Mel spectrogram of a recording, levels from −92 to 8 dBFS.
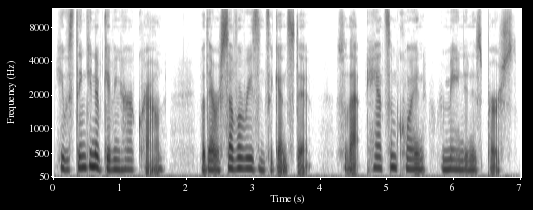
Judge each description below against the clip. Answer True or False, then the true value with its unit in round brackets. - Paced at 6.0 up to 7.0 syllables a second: True (6.4 syllables/s)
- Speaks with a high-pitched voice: True (195 Hz)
